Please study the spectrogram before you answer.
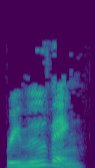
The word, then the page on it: removing: British English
